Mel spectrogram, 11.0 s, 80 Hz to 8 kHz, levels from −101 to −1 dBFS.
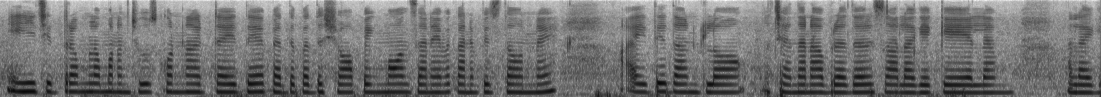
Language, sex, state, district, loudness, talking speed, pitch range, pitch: Telugu, female, Andhra Pradesh, Visakhapatnam, -13 LUFS, 100 wpm, 235-245 Hz, 235 Hz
